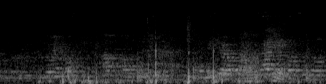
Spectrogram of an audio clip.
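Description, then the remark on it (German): Footsteps walking down from the first floor of a school to the schoolyard at break time, a steady series of sharp clacks on a hard surface at a brisk pace, with a murmur of voices in the background. “Vom ersten Stock gehen wir jetzt auf den Schulhof.”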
